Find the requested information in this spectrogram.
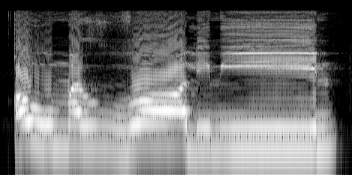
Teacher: اس ضا کو نرمی سے اور موٹا کر کے ادا کرنا ہے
